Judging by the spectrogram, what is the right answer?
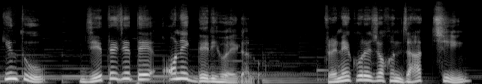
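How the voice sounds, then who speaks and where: A man playing a young man who recounts his own eerie experience in an expressive, suspenseful audio horror drama. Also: a little high, unhurried, faint music behind. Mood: suspenseful, earnest. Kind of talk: dramatic first-person audio horror storytelling.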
